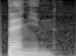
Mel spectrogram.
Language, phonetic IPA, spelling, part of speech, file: Polish, [ˈbɛ̃ɲĩn], Benin, proper noun, Pl-Benin.ogg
